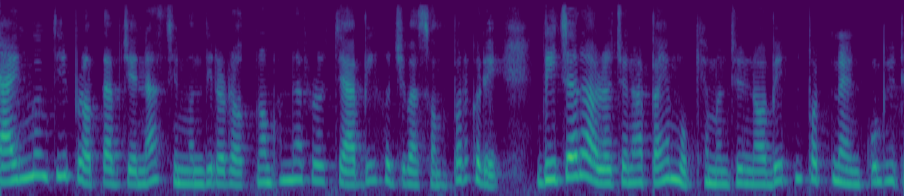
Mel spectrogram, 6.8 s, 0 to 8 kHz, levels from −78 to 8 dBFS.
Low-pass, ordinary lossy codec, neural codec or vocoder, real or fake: 7.2 kHz; none; codec, 16 kHz, 0.8 kbps, ZipCodec; fake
